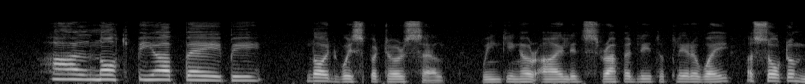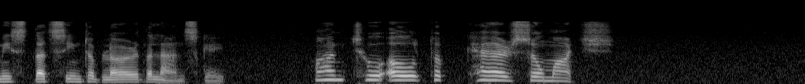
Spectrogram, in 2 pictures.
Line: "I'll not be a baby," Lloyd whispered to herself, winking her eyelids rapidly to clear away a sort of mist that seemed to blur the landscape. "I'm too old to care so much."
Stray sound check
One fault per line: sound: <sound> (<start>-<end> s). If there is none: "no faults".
no faults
